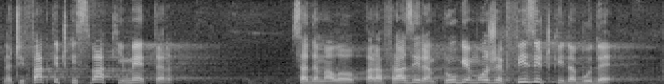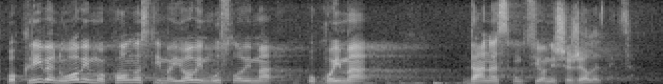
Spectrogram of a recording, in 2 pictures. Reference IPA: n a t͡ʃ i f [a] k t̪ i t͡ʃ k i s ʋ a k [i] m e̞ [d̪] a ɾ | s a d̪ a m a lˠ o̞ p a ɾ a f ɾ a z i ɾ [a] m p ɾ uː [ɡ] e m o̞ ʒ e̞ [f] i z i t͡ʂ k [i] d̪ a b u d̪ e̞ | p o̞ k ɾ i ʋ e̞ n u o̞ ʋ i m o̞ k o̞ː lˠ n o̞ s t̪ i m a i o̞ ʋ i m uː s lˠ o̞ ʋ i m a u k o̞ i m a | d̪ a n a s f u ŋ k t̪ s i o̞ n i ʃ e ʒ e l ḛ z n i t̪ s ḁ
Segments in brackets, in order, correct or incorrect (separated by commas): correct, correct, incorrect, correct, correct, correct, correct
